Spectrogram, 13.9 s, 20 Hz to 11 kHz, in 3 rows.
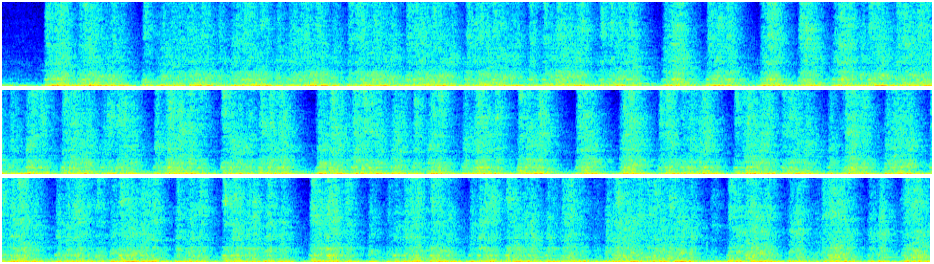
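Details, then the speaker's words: Turbo Chevy Silverado V8 running rough and smoking heavily right after new 1500cc injectors and performance fuel pump install; uneven idle and revs with stumbles and misses; good oil pressure; owner suspects excess fuel, needs tune, unconfirmed. "It's probably throwing a lot of fuel in it and burning it or something. I don't know."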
